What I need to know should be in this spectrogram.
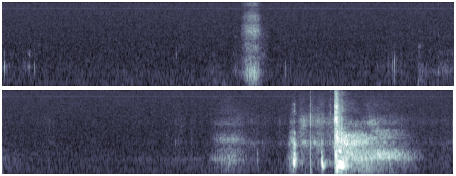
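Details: Induced sneezing in a person with no allergies or hay fever: mostly quiet, then a sharp inhaled build-up and one loud explosive sneeze near the end.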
